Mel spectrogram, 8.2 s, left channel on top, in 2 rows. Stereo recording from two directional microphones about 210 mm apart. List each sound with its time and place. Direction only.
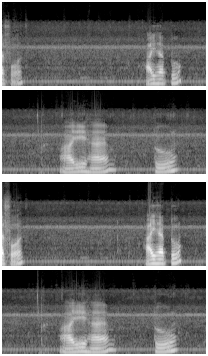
0.0 s speech: 50° right (ahead or behind)
2.8 s speech: 50° right (ahead or behind)
5.2 s speech: 15° right (ahead or behind)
